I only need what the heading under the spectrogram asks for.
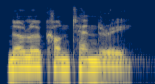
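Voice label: "nolo contendere", British English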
